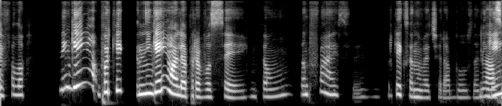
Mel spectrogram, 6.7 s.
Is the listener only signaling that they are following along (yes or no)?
no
